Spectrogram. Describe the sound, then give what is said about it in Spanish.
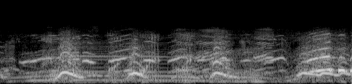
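A voice imitates Bernabé the duck from a story, giving four nasal, rising-and-falling quacks in a steady rhythm, loud, with a faint low hum running underneath. “El pato Bernabé graznó.”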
